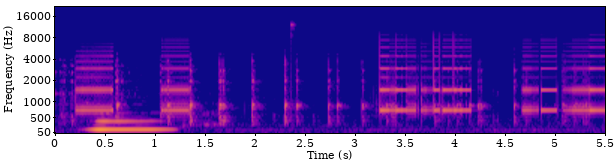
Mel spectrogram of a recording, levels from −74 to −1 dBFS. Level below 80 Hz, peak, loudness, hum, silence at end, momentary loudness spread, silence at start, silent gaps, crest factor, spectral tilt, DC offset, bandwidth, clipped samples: -70 dBFS; -14 dBFS; -32 LUFS; none; 0 s; 20 LU; 0.05 s; none; 18 dB; -5 dB/octave; under 0.1%; 12 kHz; under 0.1%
